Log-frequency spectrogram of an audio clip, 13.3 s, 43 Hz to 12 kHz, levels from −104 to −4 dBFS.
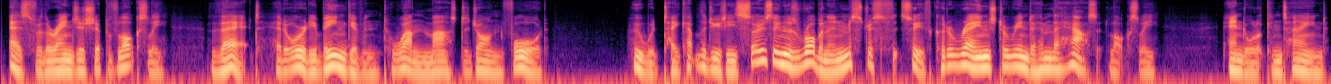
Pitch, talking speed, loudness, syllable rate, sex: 115 Hz, 190 wpm, -19 LUFS, 5.5 syllables/s, male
